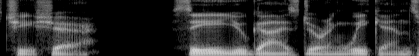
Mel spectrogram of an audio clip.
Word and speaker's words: Qi Shi: Qi Shi is pronounced as Qi Sher.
